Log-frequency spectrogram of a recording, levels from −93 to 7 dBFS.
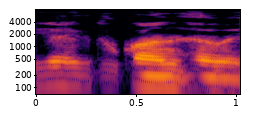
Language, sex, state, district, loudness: Marwari, male, Rajasthan, Churu, -21 LUFS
